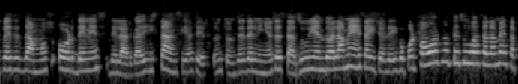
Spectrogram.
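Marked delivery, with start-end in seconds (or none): 5.4-6.9 raised, higher call across the room; calling from afar. Shown as a demonstration. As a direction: call it out from a distance to the child. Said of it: "pero estoy lejos". (llamado en voz alta desde lejos)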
